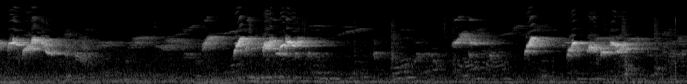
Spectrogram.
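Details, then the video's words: Two weeks into captivity, a red-whiskered bulbul sings with some fire: rich, warbling slurred phrases in loud bursts, a long pause, then several more bright rising-falling notes. "Đánh liều mua con chào mào chỉ chọn bóng bộ ,sau 2 tuần nuôi dưỡng em nó đã ra giọng có chút lửa"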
